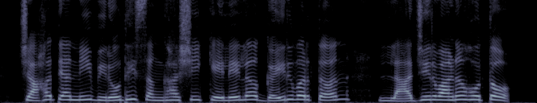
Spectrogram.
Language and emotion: Marathi, disgusted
